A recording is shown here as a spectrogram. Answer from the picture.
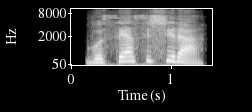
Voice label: "voce assistira", portugues; Tú verás

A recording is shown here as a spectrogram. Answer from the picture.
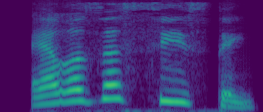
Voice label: "elas assistem", portugues

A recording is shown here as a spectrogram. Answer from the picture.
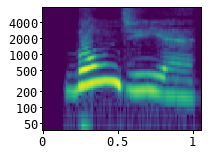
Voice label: "bom dia", portugues

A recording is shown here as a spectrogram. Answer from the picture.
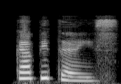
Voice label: "capitaes", portugues

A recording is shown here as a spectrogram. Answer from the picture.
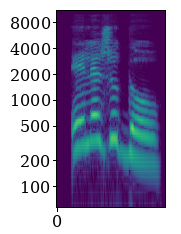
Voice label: "ele ajudou", portugues

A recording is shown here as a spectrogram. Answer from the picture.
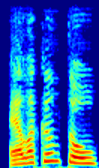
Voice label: "ela cantou", portugues; cantar; portugues/verbos

